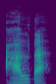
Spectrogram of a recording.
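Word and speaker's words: 핥다: र थ आएको छ भने रको मात्र उच्चारण हुन्छ। यहाँनिर के छ त? हाल्ता।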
